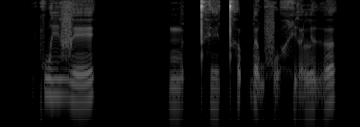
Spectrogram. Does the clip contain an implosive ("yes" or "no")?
no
